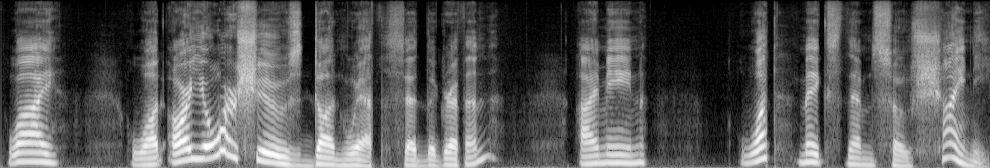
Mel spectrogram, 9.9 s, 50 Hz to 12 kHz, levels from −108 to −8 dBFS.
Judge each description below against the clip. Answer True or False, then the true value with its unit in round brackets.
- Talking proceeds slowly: True (105 wpm)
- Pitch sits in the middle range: True (160 Hz)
